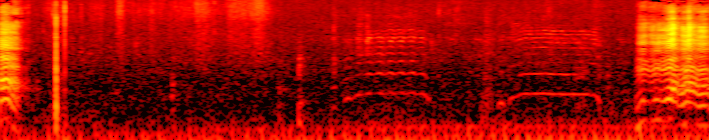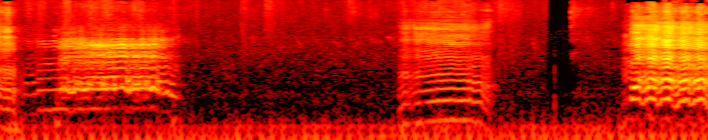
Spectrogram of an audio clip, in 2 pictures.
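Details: Male goat calling to a female on a countryside goat farm; several wavering, harmonic-rich bleats, some faint and nasal, others loud and quavering, against a steady low engine-like hum.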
